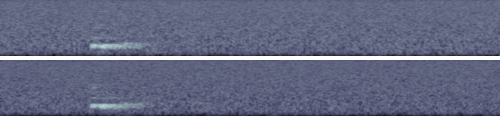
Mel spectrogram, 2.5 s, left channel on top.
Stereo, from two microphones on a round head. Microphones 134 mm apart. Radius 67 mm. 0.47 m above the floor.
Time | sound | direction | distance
0.5 | a giggle | 45° right (ahead or behind) | 6 m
